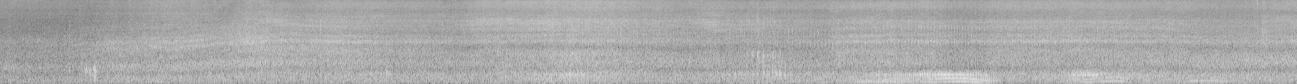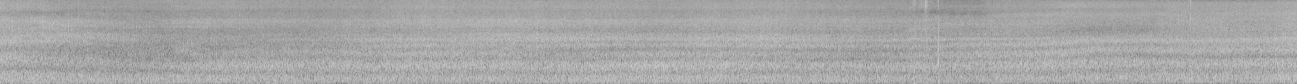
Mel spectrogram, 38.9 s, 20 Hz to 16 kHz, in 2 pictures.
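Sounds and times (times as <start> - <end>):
surf: 0.0 - 33.9
wind noise: 0.2 - 26.1
motor revving: 10.5 - 20.2.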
